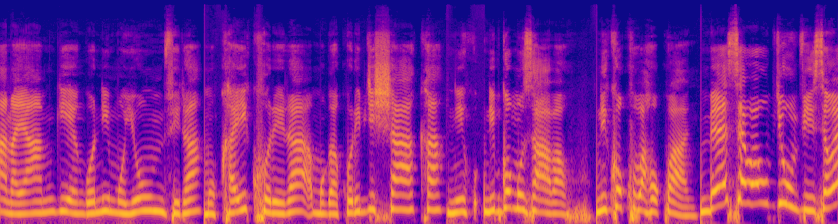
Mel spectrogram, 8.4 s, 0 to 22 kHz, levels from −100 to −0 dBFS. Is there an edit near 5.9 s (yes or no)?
no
